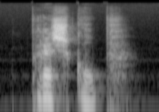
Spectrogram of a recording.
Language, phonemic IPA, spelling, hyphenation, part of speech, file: Dutch, /ˈprɛs.kɔp/, preskop, pres‧kop, noun, Nl-preskop.ogg
- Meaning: head cheese, brawn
